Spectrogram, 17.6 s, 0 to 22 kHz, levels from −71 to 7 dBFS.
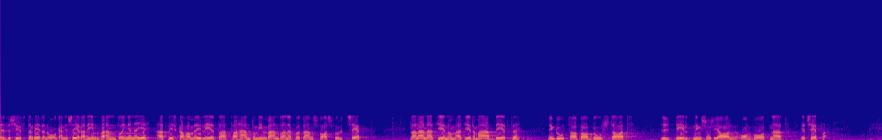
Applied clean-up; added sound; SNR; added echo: none; none; none; none.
